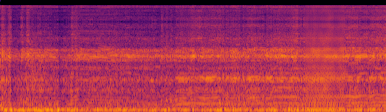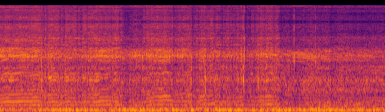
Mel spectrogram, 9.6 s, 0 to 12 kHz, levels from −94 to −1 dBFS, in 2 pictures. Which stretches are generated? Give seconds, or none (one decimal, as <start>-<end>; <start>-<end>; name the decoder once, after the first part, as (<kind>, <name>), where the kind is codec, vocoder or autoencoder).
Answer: 3.8-4.3 (vocoder, Vocos)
